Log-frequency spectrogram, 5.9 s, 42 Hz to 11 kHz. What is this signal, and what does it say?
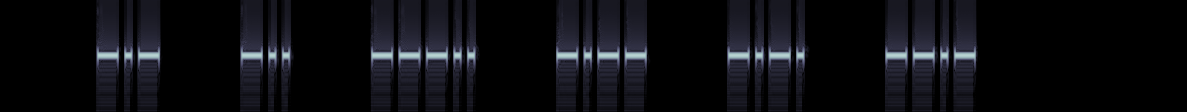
Morse code, heard as a keyed tone, about 34 wpm, spaced as for 16 wpm, 700 Hz. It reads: KD8YCQ
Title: USA Call Signs - 6 Characters - 4x Character Spacing - 35wpm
